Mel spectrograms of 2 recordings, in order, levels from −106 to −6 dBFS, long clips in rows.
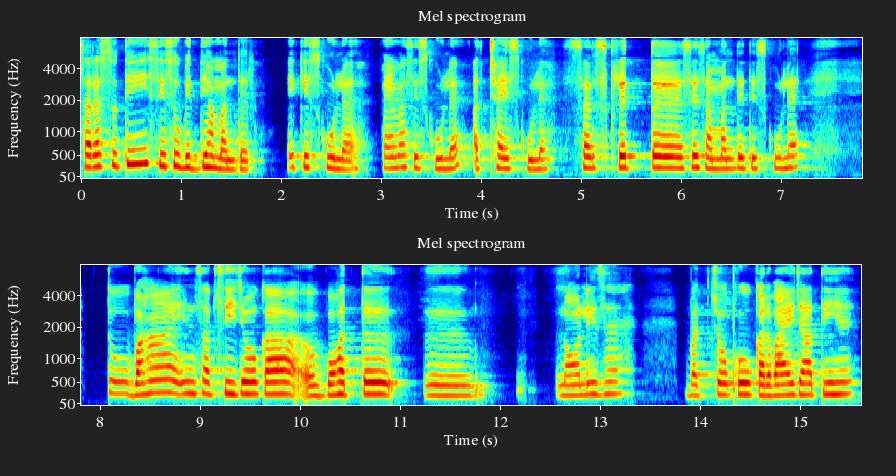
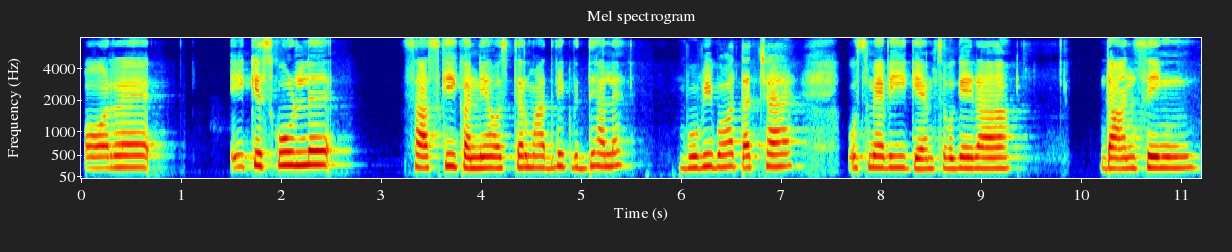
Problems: background sounds at intervals, echo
